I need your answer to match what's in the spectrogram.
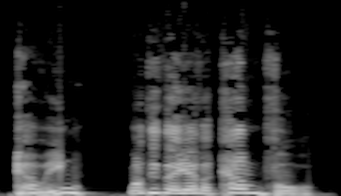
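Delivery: shrill, very high, rattled-off scolding. A landlady leans over the banisters at her lodger's departing guests; shrill. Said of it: "replied the voice, with great shrillness and rapidity of utterance. ... screamed the shrill voice of Mrs".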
